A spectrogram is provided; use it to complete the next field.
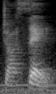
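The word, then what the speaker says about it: Jahseh: The plans that were hatched by these co-defendants to rob and kill Jase, his name is pronounced Jase, Onfroy, was hatched in hell, and the witnesses are who they are.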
